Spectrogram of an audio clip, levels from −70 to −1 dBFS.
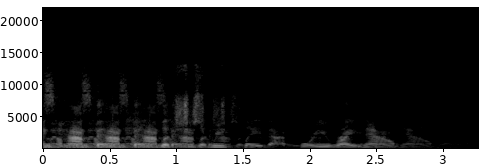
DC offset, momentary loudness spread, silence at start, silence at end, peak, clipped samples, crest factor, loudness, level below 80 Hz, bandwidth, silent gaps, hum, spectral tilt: under 0.1%; 15 LU; 0 s; 0.35 s; -20 dBFS; under 0.1%; 20 dB; -40 LUFS; -66 dBFS; 16 kHz; none; none; -3.5 dB/octave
